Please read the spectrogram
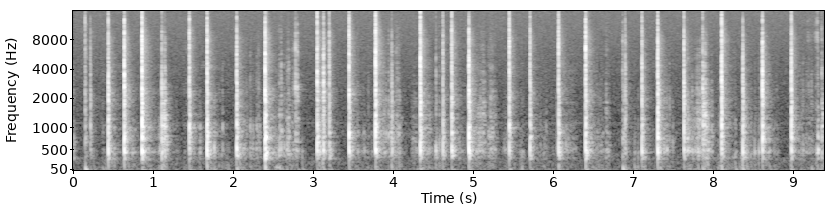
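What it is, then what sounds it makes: Empty plastic milk jug. Long red nails tap the side of an empty, hollow white plastic milk jug with a green cap. About 33 quick, dry clicks come in an irregular rhythm, each with a hollow body near 445 Hz and a bright edge. Every tap dies away almost instantly, leaving little low end.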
